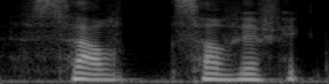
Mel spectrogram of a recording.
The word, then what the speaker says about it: salvific: And we're watching this incredible unfolding of God's salvific plan.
